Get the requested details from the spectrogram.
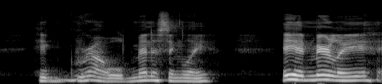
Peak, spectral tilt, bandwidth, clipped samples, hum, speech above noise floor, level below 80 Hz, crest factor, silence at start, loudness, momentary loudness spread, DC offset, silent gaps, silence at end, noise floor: -4 dBFS; -5.5 dB/octave; 12 kHz; under 0.1%; none; 39 dB; -68 dBFS; 16 dB; 0.4 s; -19 LUFS; 12 LU; under 0.1%; none; 0 s; -57 dBFS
